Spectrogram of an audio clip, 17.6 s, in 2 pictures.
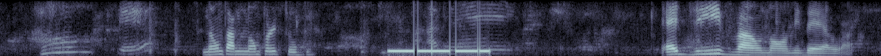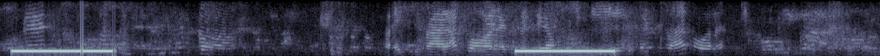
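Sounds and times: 
speech: 0.4s - 3.2s, 6.6s - 8.6s
telephone call tones: 3.9s - 4.9s, 9.0s - 10.0s, 14.0s - 15.0s.

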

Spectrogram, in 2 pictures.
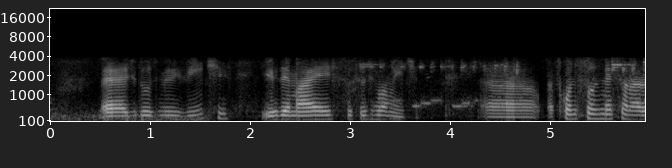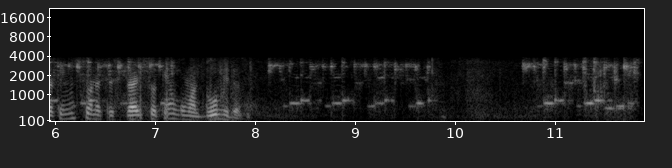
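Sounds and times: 
speech: 0.5s - 8.3s
telephone ringing with an electronic ringtone: 3.1s - 4.8s, 5.4s - 9.8s, 10.7s - 11.8s.

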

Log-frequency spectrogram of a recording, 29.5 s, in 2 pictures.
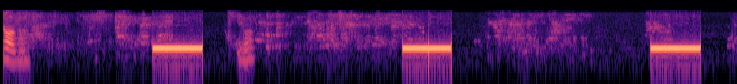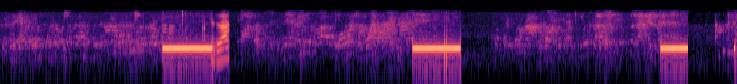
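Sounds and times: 
speech: 0.1s - 0.7s, 4.8s - 5.2s, 19.1s - 19.4s
telephone ringing tone of an unanswered call: 3.1s - 4.1s, 8.1s - 9.0s, 13.0s - 14.0s, 18.0s - 19.0s, 23.0s - 24.0s, 28.0s - 28.5s.

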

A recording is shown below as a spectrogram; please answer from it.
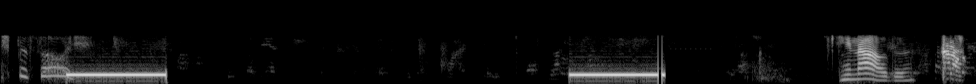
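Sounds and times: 
telephone busy tone after a dropped call: 0.7s - 1.7s, 5.7s - 6.7s
speech: 8.4s - 9.7s.

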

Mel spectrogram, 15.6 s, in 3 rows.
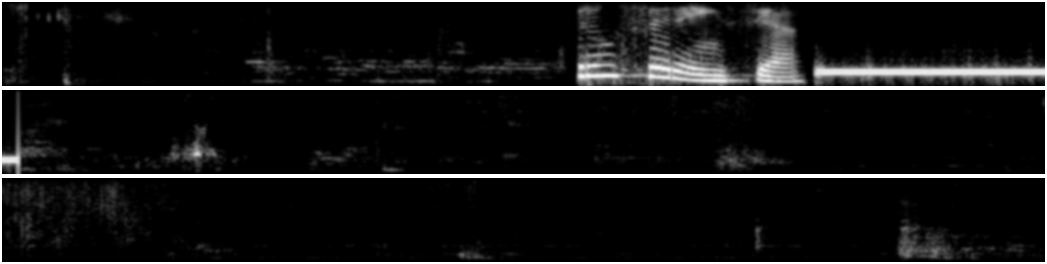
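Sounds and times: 
speech: 3.0s - 4.1s
unanswered telephone call tone: 3.0s - 5.4s.

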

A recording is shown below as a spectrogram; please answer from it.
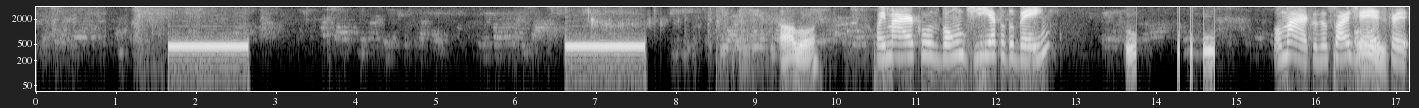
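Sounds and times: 
faint noise: 0.0s - 17.1s
telephone ringback tone while a call connects: 1.6s - 2.7s, 6.6s - 7.6s
speech: 9.3s - 9.8s, 10.5s - 12.7s, 15.5s - 17.1s.

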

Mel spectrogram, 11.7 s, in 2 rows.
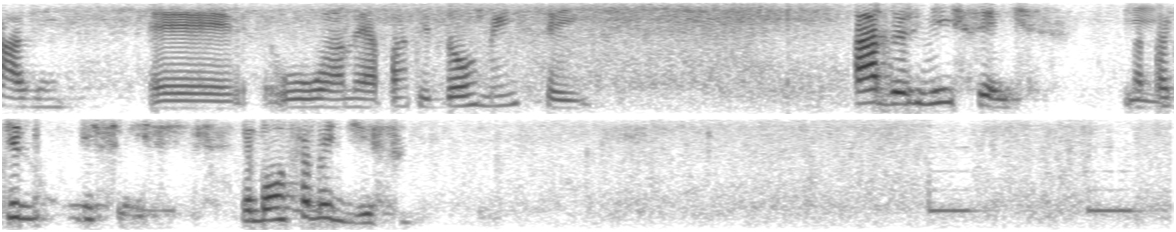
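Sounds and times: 
speech: 0.0s - 3.2s, 4.3s - 8.0s
telephone ringing: 10.5s - 11.7s.

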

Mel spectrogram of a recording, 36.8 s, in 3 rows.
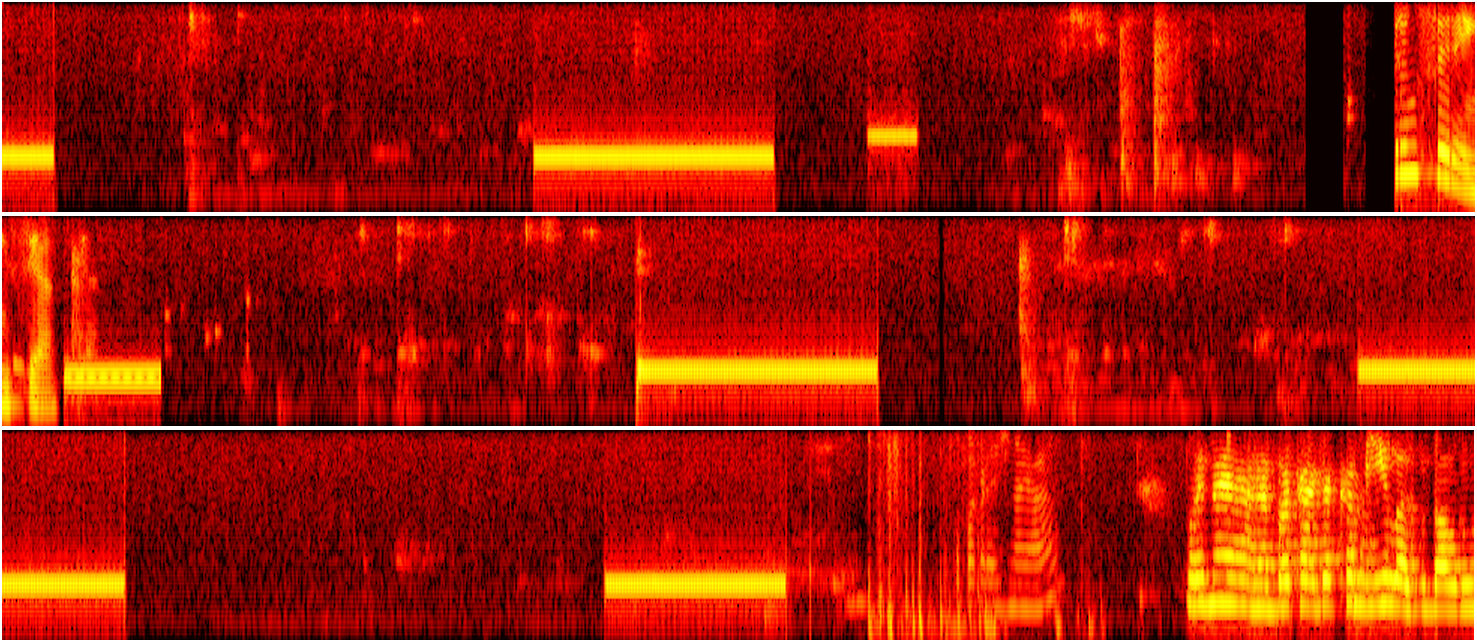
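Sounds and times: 
telephone line tones after a dropped call: 0.0s - 0.5s, 4.4s - 6.5s, 12.8s - 13.6s, 17.6s - 19.6s, 23.6s - 25.6s, 29.6s - 31.1s
speech: 12.0s - 12.9s, 34.6s - 36.8s.

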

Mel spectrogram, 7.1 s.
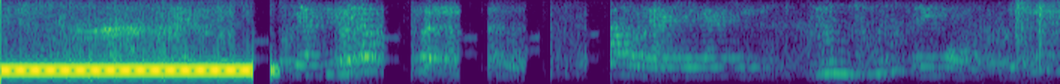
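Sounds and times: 
telephone call transfer tone: 0.0s - 1.8s.

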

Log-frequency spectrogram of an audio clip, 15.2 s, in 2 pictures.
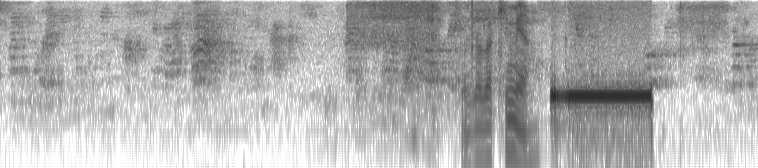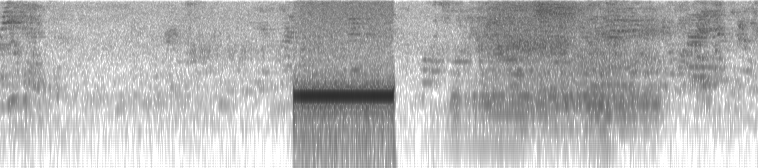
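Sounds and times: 
speech: 4.6s - 5.6s
phone ringback tone beeps while calling someone: 5.5s - 6.5s, 10.5s - 11.6s.

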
